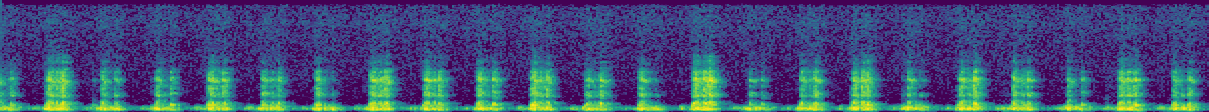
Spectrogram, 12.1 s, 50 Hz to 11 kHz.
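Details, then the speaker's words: Regular whooshing pulses at about 113 a minute from the mother's own heart, picked up with a home fetal Doppler at 34 weeks of pregnancy after a large meal; she felt it was too fast and was tired: fast maternal heartbeat. "Okay, I think my heart was beating a little bit too fast. I don't know why, but I think it was beating a little bit."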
